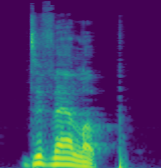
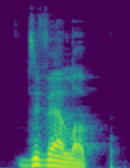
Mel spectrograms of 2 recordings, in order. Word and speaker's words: develop: O que eu observo é que muitas pessoas acabam pronunciando incorretamente o verbo develop, que é desenvolver. Então, observem que a sílaba tônica ela está no começo do verbo develop. Develop.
